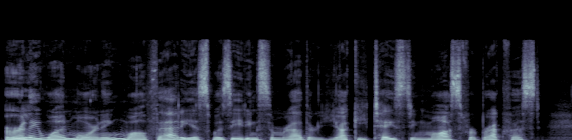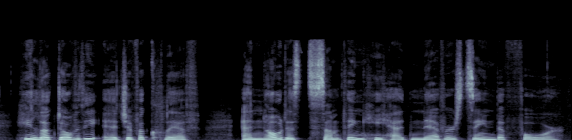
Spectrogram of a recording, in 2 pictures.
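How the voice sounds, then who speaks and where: Lively, unhurried woman reading a storybook. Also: mid-range voice, no echo, studio quality. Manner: expressive, deliberate storytelling. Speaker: narrator. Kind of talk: children's storybook narration.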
